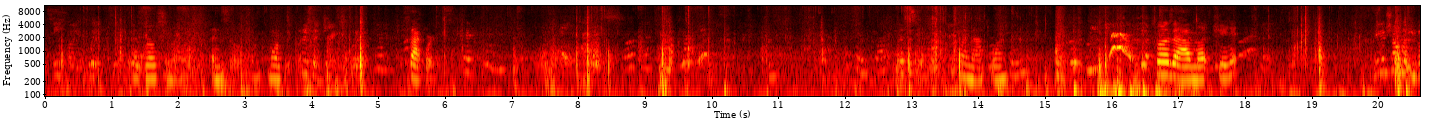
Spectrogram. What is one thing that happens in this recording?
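A plastic binder creaks and flaps as it is handled.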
